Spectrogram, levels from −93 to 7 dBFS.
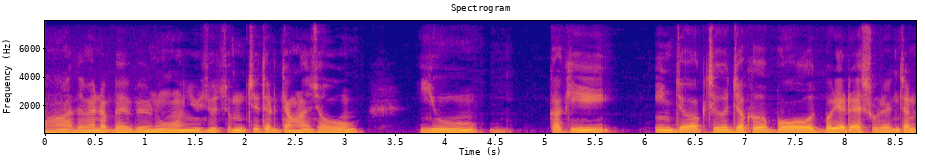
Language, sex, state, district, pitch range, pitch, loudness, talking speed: Garhwali, female, Uttarakhand, Tehri Garhwal, 115-140 Hz, 125 Hz, -16 LUFS, 150 wpm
